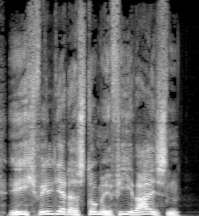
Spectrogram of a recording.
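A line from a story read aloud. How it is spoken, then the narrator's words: Fat man calling. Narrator (German): rief der dicke Mann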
